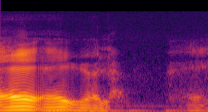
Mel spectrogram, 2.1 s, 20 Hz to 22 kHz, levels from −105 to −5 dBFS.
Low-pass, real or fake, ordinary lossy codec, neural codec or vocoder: 14.4 kHz; real; none; none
